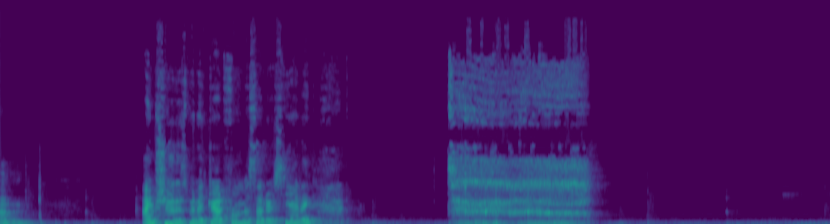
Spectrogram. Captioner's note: exasperated noises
